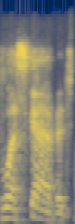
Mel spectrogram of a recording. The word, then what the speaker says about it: Wascavage: Et c'est écrit, produit, filmé, monté avec la musique, les costumes et les effets spéciaux de Dave Vascavage. – Je pense que c'est Wascavage, le W, je pense que ça se prononce Wascavage. – Ah, pour vrai? – Wascavage? No, it's Wascavage.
